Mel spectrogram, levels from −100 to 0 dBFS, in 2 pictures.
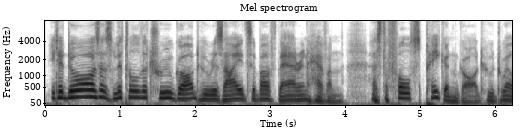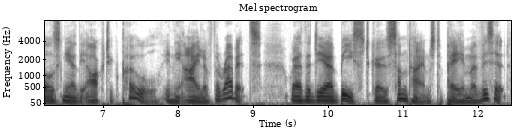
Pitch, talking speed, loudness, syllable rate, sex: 120 Hz, 200 wpm, -18 LUFS, 5.3 syllables/s, male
